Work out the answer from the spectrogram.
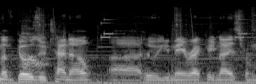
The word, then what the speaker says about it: Gozu Tenno: Worshipping a deity by the name of Gozu Tenno, who you may recognize from Nocturne. Except for some reason, the localizers decide that his name is pronounced Goes to Know.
